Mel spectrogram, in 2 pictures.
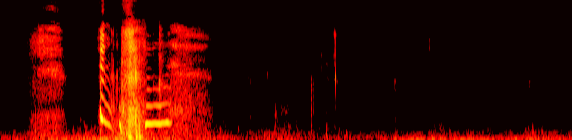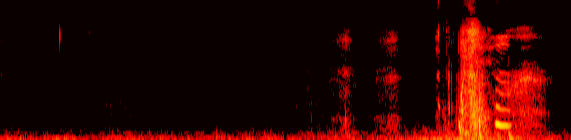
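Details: Two sharp, explosive sneezes, each led in by a quick intake of breath, separated by a long quiet stretch; sneezing.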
